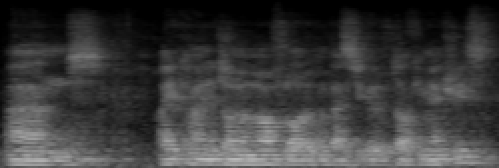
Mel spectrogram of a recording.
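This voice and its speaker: A low-voiced man fields audience questions after a screening, speaking in a dark, flat tone. He hesitates often and restarts his sentences. His voice comes from a distance in a very echoey hall with faint noise behind it. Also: quick pace. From Ireland. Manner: hesitant, many fillers and restarts. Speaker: documentary director. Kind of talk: festival Q&A answers.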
